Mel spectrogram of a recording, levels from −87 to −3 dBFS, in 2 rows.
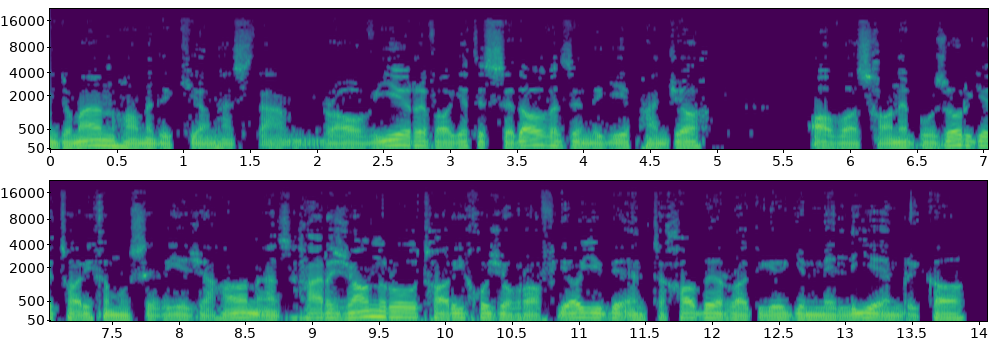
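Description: From the start to the end of the clip, the speech carries the marks of overdone noise removal. The denoiser was pushed too hard, so any frequency band sitting close to its noise estimate gets pulled way down or switched off, and the softer parts of the voice get caught in that too. You hear it as a lowered background that breaks up into little twinkling specks.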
